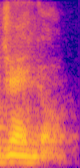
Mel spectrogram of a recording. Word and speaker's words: Django: One of the most horrible, greatest movies that you could ever watch is called the Django, because the D is silent.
